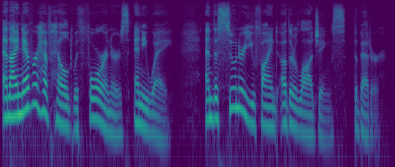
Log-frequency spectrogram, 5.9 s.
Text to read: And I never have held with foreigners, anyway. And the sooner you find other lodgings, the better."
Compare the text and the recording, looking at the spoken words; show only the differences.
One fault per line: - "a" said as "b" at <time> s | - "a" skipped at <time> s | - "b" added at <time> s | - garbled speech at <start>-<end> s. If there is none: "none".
none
